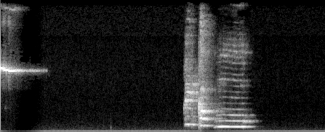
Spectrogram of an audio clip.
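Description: African grey parrot giving a loud, short high whistle that falls slightly, then about two seconds later a longer, lower call with a wavering pitch lasting about a second.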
